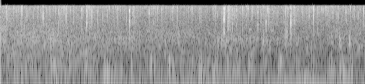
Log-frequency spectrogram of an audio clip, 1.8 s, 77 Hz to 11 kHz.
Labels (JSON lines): {"label": "biophony, damselfish", "recorder": "SoundTrap 500"}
